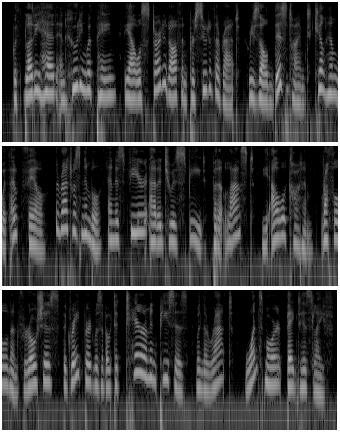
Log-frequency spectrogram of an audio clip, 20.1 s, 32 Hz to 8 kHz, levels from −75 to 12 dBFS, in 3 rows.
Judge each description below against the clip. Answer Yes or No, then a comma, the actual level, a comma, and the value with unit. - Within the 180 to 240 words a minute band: Yes, average, 190 wpm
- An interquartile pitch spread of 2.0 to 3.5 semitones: No, average, 5.3 semitones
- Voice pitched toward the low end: No, high, 190 Hz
